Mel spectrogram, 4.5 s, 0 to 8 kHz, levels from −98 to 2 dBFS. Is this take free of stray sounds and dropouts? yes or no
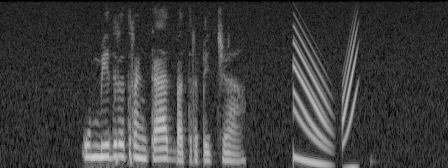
no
